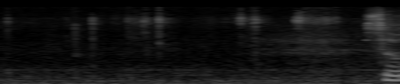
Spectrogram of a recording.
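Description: Faint small clicks and rustles of a wide washi tape being rolled back up on its roll by hand, the tape's sticky side catching and releasing as it winds. A spoken word comes right at the end.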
